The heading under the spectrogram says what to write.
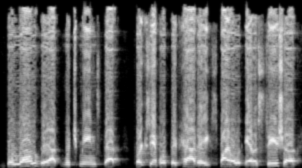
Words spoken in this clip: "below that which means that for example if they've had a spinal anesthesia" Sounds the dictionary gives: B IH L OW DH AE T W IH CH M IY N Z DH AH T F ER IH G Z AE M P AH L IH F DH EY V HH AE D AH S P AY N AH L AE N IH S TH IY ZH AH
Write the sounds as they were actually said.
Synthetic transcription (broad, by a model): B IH L OW DH AE T W IH CH M IY N Z DH AH T F ER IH G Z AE M P L IH F DH EY V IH D AH S P AY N L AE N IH S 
